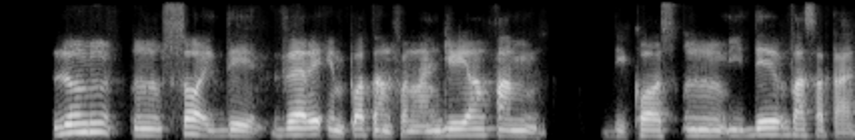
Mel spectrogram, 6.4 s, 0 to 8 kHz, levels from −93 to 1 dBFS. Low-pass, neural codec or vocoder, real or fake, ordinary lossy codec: 7.2 kHz; codec, 16 kHz, 2 kbps, X-Codec, HuBERT features, trained on general audio; fake; none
